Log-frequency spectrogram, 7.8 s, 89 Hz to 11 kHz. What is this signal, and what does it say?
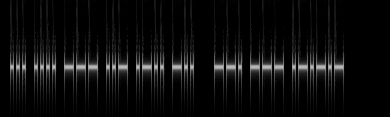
Morse code, heard as a keyed tone, about 20 wpm, 700 Hz. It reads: SHOULD GO.
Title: Sentences with 3-Word Phrases - 20wpm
